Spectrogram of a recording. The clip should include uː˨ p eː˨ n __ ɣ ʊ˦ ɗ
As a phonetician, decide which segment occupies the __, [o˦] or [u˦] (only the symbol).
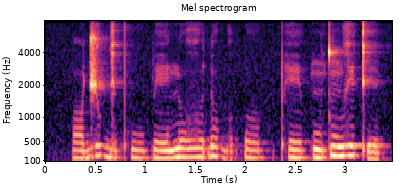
o˦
